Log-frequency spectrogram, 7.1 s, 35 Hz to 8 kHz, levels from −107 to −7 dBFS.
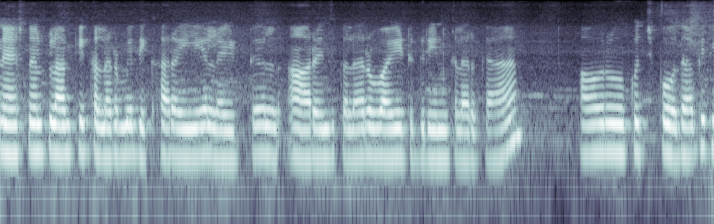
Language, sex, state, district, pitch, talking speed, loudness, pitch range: Hindi, female, Maharashtra, Mumbai Suburban, 185 Hz, 170 wpm, -17 LUFS, 175-195 Hz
